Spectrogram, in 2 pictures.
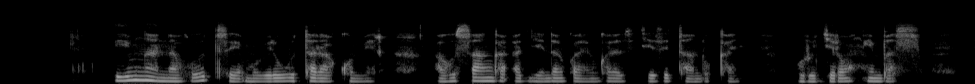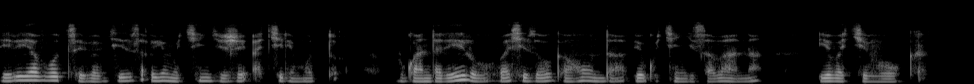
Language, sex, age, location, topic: Kinyarwanda, female, 18-24, Kigali, health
